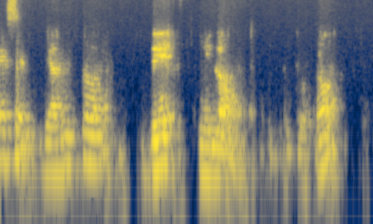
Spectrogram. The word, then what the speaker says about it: Millau: Ese viaducto es, según Google, su pronunciación es el viaducto de Milón, ¿no? Y bueno, se escribe, y los que sepan francés, pues se escribe así, Millau, ¿no?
